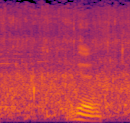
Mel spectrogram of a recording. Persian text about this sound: صدای آبی میآید به سمت رودخانه حرکت میکنیم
